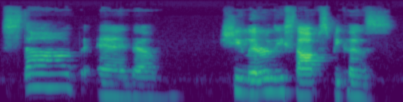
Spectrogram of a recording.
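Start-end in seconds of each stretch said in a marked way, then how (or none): 0.0-0.8 sobbing plea. Retold or imitated. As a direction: beg her to stop through tears, retold. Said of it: "I'm just sobbing and screaming".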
